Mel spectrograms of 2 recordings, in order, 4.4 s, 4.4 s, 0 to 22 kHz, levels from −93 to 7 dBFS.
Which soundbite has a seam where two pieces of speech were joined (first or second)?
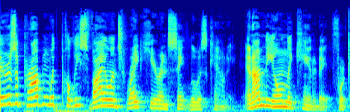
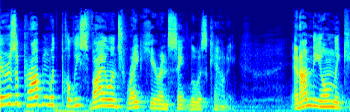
first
